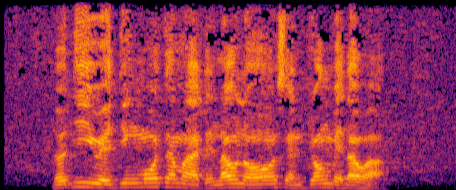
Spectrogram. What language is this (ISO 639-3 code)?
tui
